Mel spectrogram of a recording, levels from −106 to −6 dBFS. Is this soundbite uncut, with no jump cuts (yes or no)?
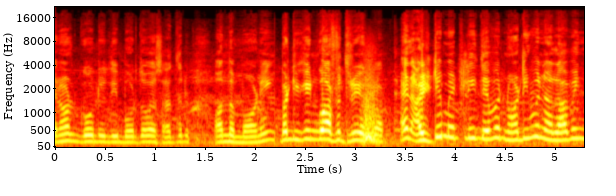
no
